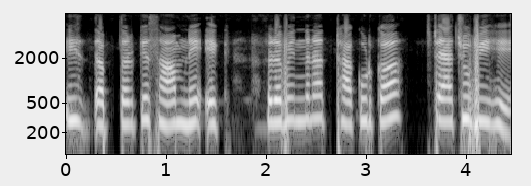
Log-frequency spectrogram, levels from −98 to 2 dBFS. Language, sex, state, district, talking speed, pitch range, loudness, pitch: Hindi, female, Uttar Pradesh, Muzaffarnagar, 160 wpm, 255-290 Hz, -14 LUFS, 275 Hz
